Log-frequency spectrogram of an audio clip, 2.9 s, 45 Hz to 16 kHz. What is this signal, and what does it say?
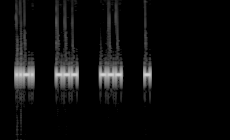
Morse code, heard as a keyed tone, about 52 wpm, spaced as for 24 wpm, 690 Hz. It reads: FOOT
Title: 4x Character Spacing - Top 500 Words - 50wpm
